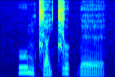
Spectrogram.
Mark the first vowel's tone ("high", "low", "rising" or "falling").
falling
